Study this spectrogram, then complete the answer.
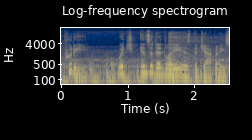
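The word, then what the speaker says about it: プリ: Of course, Pri in Japanese is pronounced puri, which incidentally is the Japanese term for pudding.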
